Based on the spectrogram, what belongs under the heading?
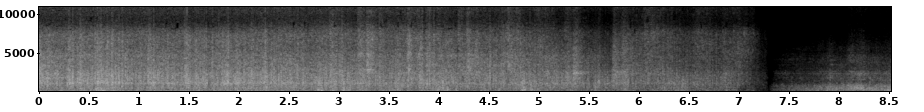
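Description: Express train running at speed, heard from an open window: a steady rushing noise of wind and wheels on the rails. It fades, drops out briefly about seven seconds in, then comes back more quietly.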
